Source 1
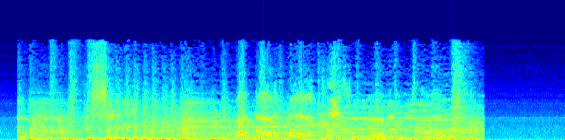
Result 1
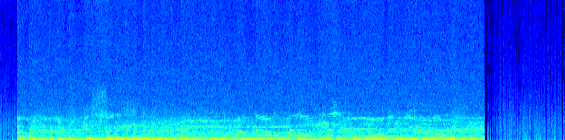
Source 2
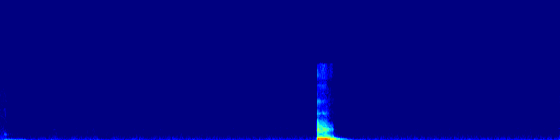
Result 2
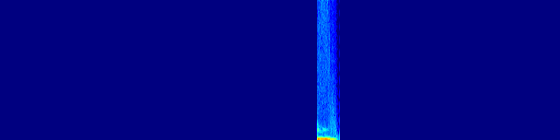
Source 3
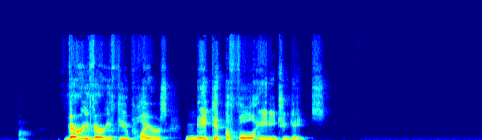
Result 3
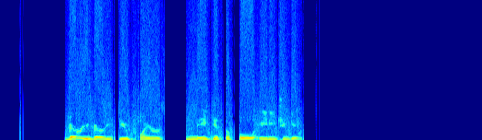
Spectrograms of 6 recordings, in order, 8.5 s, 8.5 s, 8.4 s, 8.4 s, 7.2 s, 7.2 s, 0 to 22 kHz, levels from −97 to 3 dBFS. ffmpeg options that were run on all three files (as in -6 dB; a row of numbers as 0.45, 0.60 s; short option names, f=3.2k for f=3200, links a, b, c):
-filter_complex "[0:a]lowpass=3.5k,acrossover=split=420[a][b];[b]acompressor=threshold=-44dB:ratio=5[c];[a][c]amix=inputs=2:normalize=0,acrusher=bits=7:mix=0:aa=0.000001,volume=-4.5dB"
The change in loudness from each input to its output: -9.0, -5.0, -11.0 LU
